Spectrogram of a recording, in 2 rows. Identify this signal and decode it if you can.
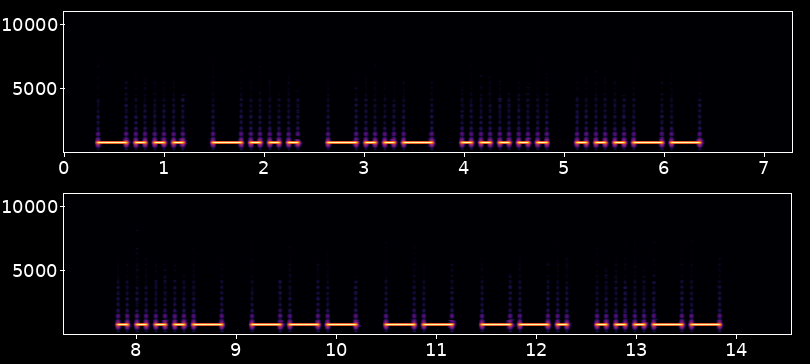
Morse code, heard as a keyed tone, about 13 wpm, 800 Hz. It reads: BBX53 4OMG3
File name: LEZIONI / 10 SIGNS / 10D COMA 12wpm 2544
